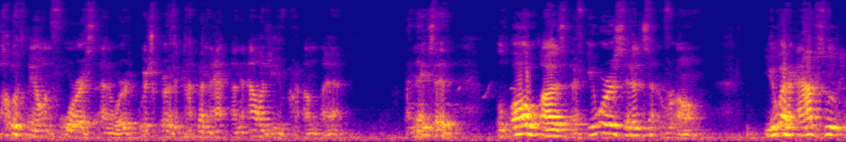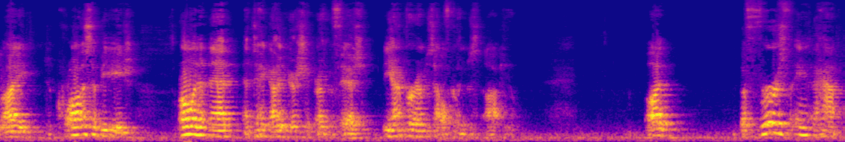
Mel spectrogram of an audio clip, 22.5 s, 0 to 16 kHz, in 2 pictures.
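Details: Man with spasmodic dysphonia (spasmodic dystonia) since age 42, after a previously strong voice; voice trembles, the tremble lessens or goes away after speaking a while; not painful.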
